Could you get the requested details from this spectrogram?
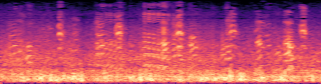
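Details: Black skimmers in their beach colony at St. Pete Beach, St. Petersburg, Florida, where chicks are present, give a busy run of short, yapping, dog-like overlapping calls over a steady low rumble of wind and surf.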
